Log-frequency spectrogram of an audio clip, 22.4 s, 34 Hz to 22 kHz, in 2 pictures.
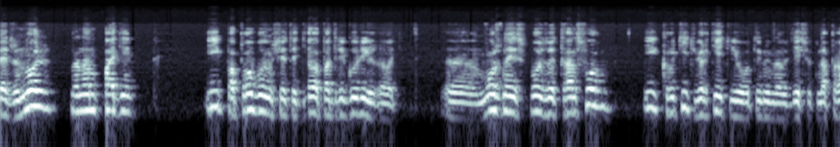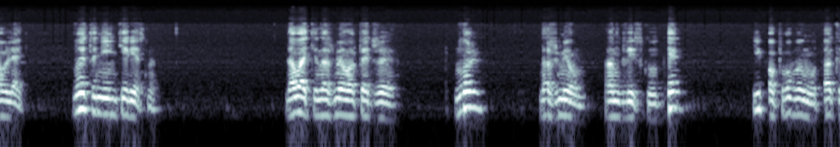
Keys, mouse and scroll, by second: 3.2 KP_0, 9.3 click, 18.4 middle click, 18.4-19.0 scroll down 1.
